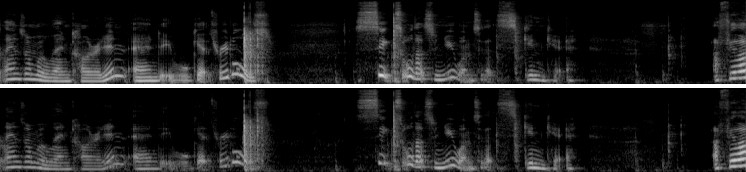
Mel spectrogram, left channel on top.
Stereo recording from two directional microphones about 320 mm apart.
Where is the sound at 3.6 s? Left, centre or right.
Centre.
